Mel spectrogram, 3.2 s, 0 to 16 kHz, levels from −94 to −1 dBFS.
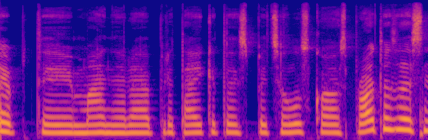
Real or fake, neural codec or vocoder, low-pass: fake; vocoder, 44.1 kHz, 128 mel bands every 512 samples, BigVGAN v2; 14.4 kHz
